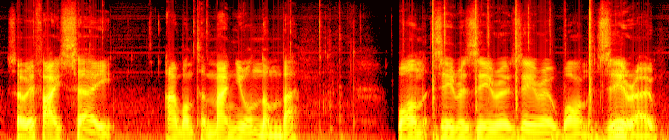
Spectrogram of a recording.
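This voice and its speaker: A man giving an unscripted software walkthrough, explaining each step methodically as a demonstrator. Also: low-pitched. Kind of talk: screen-share tutorial narration, unscripted walkthrough. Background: computer keyboard typing.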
